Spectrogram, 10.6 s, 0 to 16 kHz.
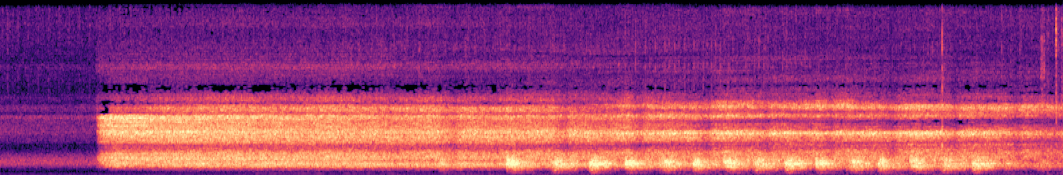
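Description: Model steam locomotive sound decoder (Henning sound in a Roco 18 201) playing a steam hiss that starts suddenly about a second in, then exhaust chuffs from about five seconds in, about three a second, as the locomotive pulls away.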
